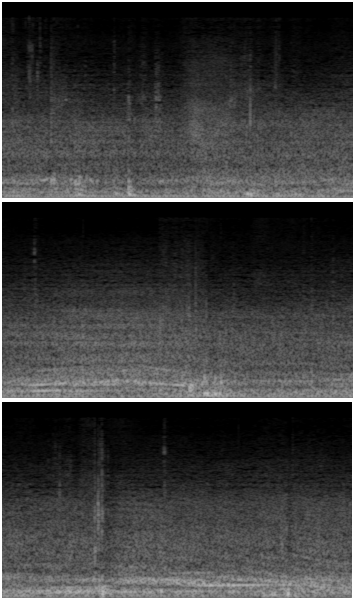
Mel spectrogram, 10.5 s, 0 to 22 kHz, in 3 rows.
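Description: Volkswagen Passat 2.0T's turbocharged four-cylinder engine idling steadily, with a few light knocks from hands on the trunk.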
